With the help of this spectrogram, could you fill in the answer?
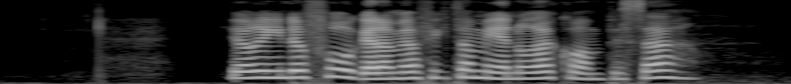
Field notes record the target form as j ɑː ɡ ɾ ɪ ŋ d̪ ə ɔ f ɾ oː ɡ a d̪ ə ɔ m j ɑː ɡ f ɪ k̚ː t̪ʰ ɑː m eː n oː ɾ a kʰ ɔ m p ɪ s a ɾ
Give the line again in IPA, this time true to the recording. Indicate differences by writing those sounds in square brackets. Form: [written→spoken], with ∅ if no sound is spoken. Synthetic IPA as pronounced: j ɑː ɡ ɾ ɪ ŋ d̪ ə ɔ f ɾ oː ɡ a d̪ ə ɔ m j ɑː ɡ f ɪ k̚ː t̪ʰ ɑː m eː n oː ɾ a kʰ ɔ m p ɪ s a ɾ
